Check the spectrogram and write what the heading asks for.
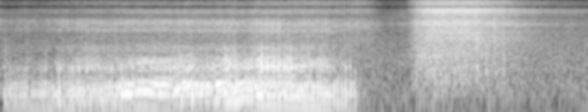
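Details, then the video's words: Hugo the bulldog, asleep on a sofa and unwilling to wake or move, gives a long rattling snore with a deep buzzing drone for nearly three seconds, then a short rush of breathy hiss. "Hugo the snoring bulldog"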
